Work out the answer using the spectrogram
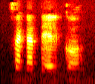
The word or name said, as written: Zacatelco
